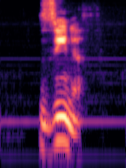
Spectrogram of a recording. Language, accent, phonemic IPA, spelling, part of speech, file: English, US, /ˈzi.nɪθ/, zenith, noun, En-us-zenith.ogg
- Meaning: 1. The point in the sky vertically above a given position or observer; the point in the celestial sphere opposite the nadir 2. The highest point in the sky reached by a celestial body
